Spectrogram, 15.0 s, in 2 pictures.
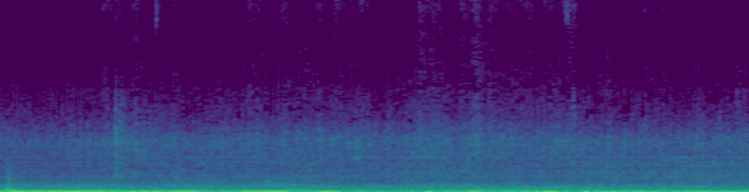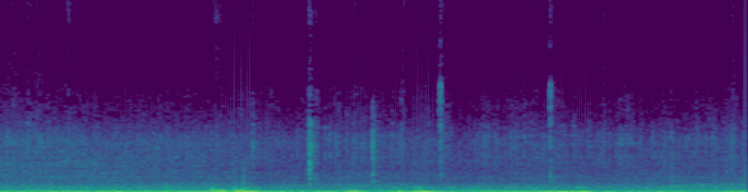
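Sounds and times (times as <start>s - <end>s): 
car rumbling while driving in the rain: 0.0s - 14.9s
rain hissing: 0.0s - 14.9s
sharp ticks and clicks: 9.4s - 14.9s.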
